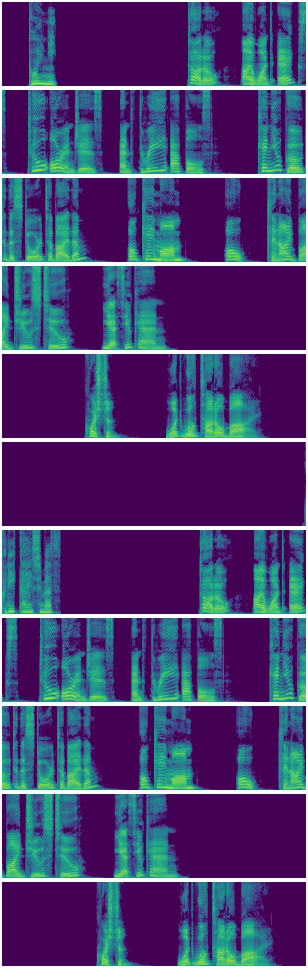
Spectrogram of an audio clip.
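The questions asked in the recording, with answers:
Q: What will Taro buy?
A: Eggs, two oranges, three apples and juice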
